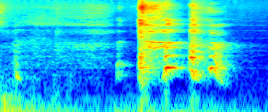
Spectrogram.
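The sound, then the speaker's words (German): A small cough comes in a few short, raspy bursts, with faint sounds before it and a brief quiet after. “Ein Hüsterli auf Seiten von Berlin.”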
